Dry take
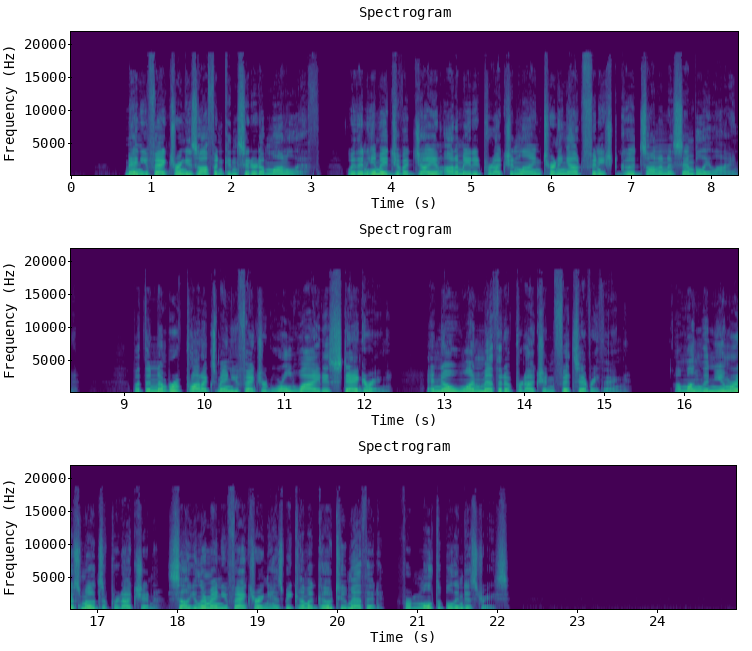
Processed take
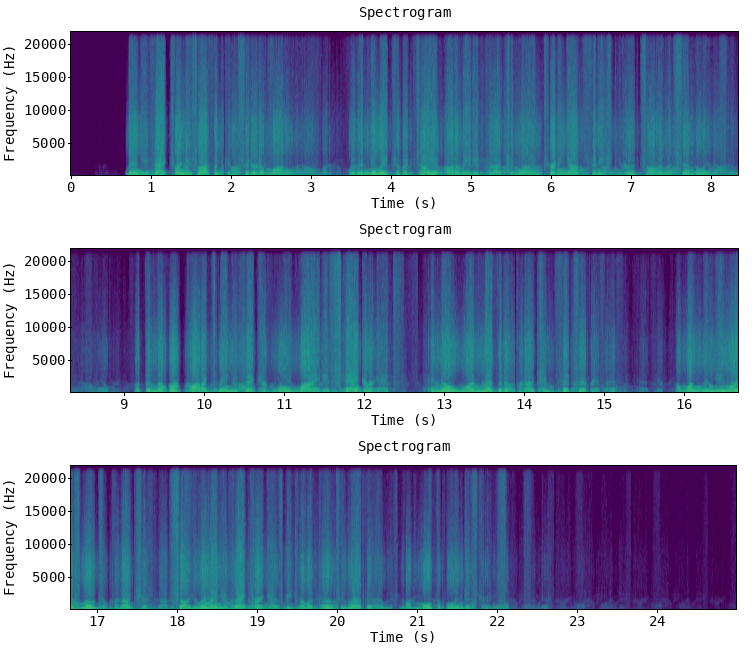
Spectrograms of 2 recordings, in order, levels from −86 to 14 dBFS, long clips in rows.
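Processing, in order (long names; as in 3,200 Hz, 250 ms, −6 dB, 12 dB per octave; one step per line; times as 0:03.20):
delay that plays each chunk backwards 463 ms, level −10.5 dB
feedback echo with a high-pass in the loop 964 ms, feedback 63%, high-pass 770 Hz, level −22 dB
short delay modulated by noise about 5,700 Hz, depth 0.079 ms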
